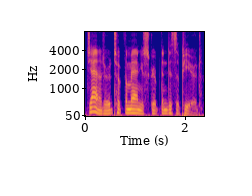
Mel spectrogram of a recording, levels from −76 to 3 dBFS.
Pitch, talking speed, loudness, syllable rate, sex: 115 Hz, 175 wpm, -17 LUFS, 6.1 syllables/s, male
